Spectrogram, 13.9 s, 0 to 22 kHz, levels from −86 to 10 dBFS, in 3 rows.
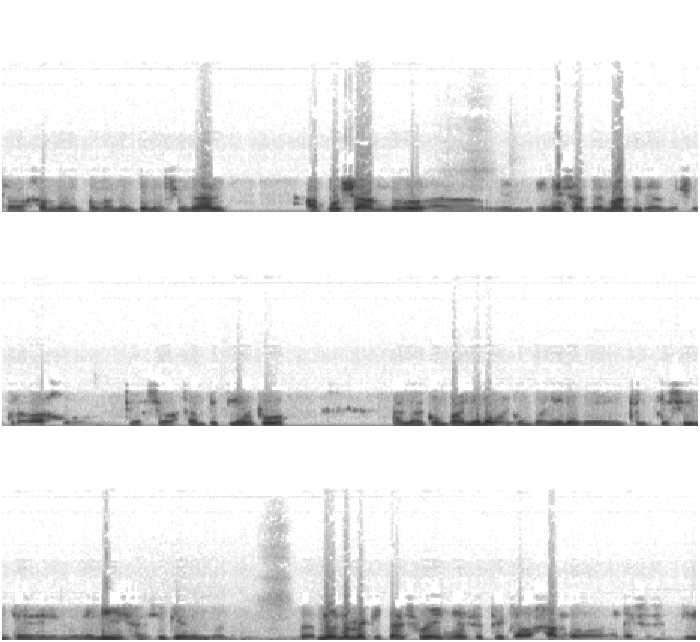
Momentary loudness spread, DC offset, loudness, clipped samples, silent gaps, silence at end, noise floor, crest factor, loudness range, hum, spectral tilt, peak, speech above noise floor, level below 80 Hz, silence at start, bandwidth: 13 LU; under 0.1%; -20 LUFS; under 0.1%; none; 0 s; -41 dBFS; 14 dB; 3 LU; none; -6 dB/octave; -6 dBFS; 21 dB; -48 dBFS; 0 s; 11.5 kHz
